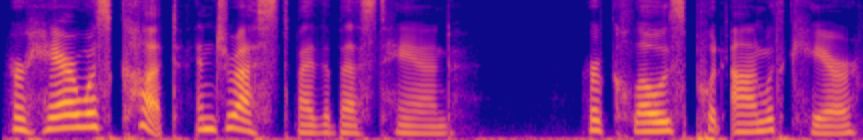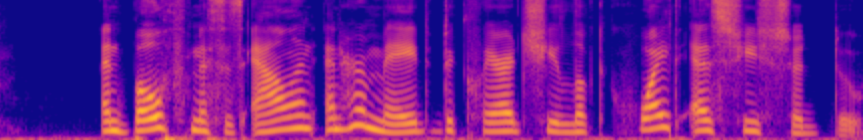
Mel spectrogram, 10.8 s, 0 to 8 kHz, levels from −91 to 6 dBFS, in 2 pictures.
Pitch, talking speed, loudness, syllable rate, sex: 200 Hz, 170 wpm, -19 LUFS, 4.3 syllables/s, female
